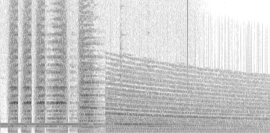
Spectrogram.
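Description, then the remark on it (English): A malfunctioning doorbell blares in several rapid, stuttering bursts, then locks into one loud, continuous electronic buzz-tone that drones on steadily with no voices. “I think the doorbell's gone haywire again.”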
